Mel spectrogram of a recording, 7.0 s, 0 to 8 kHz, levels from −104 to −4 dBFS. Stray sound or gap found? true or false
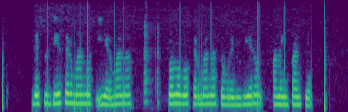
true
